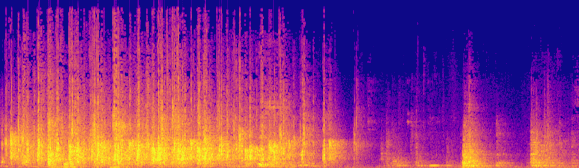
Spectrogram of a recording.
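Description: An audience applauds the speaker at the end of a lecture with dense, steady clapping for about four seconds, then it thins into scattered claps and a few murmured voices as the applause fades.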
